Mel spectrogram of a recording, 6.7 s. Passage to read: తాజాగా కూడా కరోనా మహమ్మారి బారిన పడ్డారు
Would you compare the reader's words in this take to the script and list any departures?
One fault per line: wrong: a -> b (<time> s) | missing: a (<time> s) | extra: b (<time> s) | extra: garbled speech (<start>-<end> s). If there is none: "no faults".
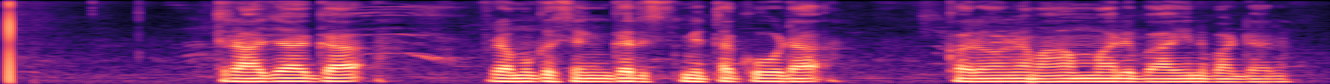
extra: ప్రముఖ సింగర్ స్మిత (2.5 s)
